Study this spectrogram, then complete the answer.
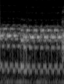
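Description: A Motorola keypad mobile phone plays its power-on startup sound, a bright, close electronic melody of sustained tones that brightens as it finishes.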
